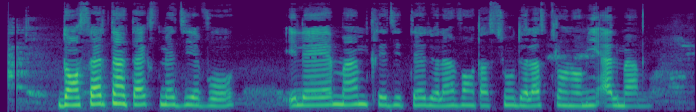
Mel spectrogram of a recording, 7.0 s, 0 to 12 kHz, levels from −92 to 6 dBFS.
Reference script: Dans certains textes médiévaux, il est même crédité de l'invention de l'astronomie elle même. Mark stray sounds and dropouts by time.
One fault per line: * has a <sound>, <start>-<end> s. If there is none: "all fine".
all fine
